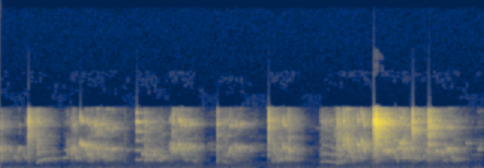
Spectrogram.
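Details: Indoor pet budgerigars producing a run of scratchy warbled chirps and squawks in bursts about half a second long, with a faint steady hum behind.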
